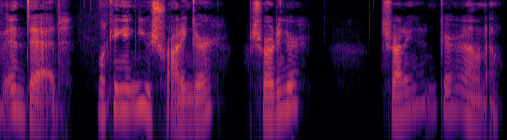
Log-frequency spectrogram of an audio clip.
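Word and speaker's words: Schrödinger: Okay, some video that I found on YouTube says that you pronounce it shrodinga. I am just so stupid right now, but because I'm American, Schroinger is probably the right way to pronounce it.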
